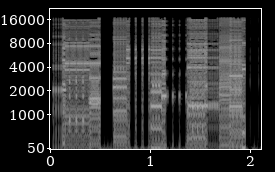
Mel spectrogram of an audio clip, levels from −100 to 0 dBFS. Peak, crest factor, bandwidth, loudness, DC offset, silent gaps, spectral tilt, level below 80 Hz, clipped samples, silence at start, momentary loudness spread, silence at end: -20 dBFS; 16 dB; 17 kHz; -33 LUFS; under 0.1%; none; 1 dB/octave; -56 dBFS; under 0.1%; 0.1 s; 3 LU; 0.15 s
